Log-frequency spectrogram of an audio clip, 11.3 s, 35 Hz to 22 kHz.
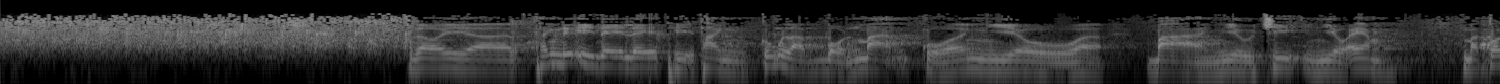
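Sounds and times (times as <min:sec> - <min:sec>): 
large crowd applauding: 0:00.0 - 0:03.3
speech: 0:03.1 - 0:11.2.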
